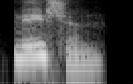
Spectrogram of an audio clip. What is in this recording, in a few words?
"nation", Indian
